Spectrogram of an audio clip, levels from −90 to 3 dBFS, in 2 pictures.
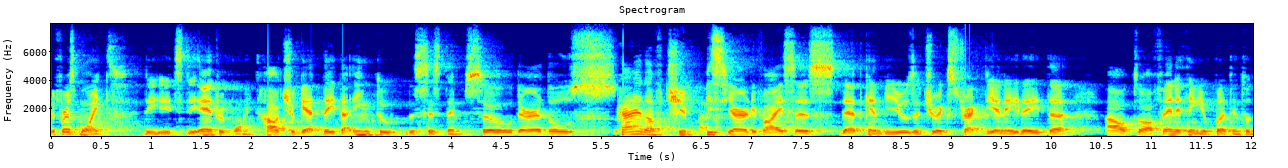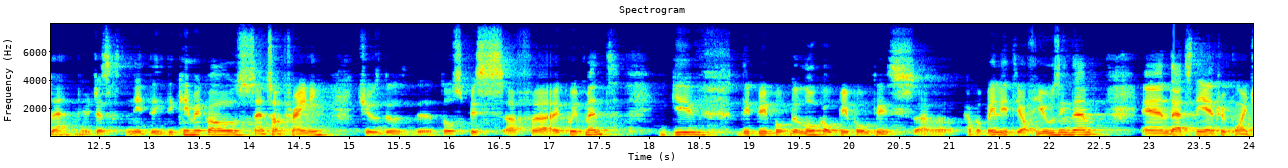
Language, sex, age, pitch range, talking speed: English, male, 20-39, 115-145 Hz, 175 wpm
